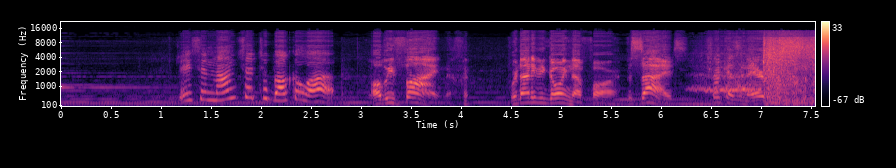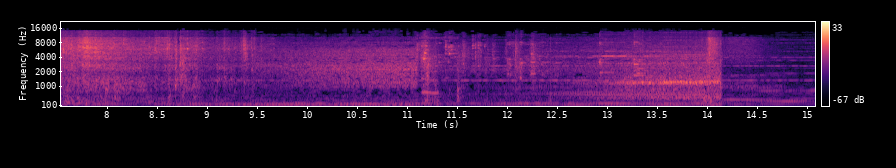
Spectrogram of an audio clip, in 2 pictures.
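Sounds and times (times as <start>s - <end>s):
debris crackling and clinking: 7.0s - 10.0s, 11.1s - 14.2s
glass shattering: 7.0s - 10.0s, 11.1s - 14.2s.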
